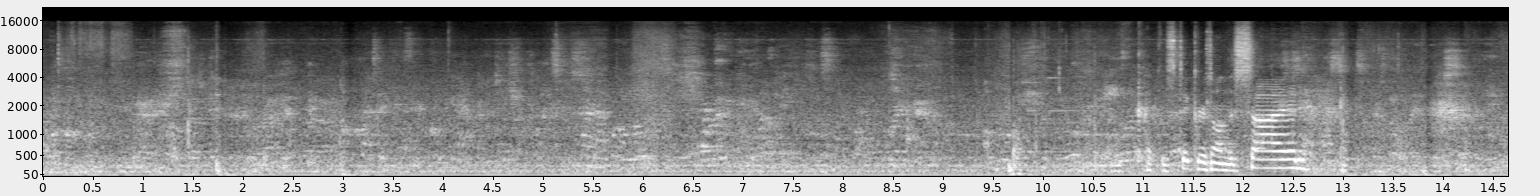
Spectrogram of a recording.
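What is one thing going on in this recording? A card slides and taps against a hard surface.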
